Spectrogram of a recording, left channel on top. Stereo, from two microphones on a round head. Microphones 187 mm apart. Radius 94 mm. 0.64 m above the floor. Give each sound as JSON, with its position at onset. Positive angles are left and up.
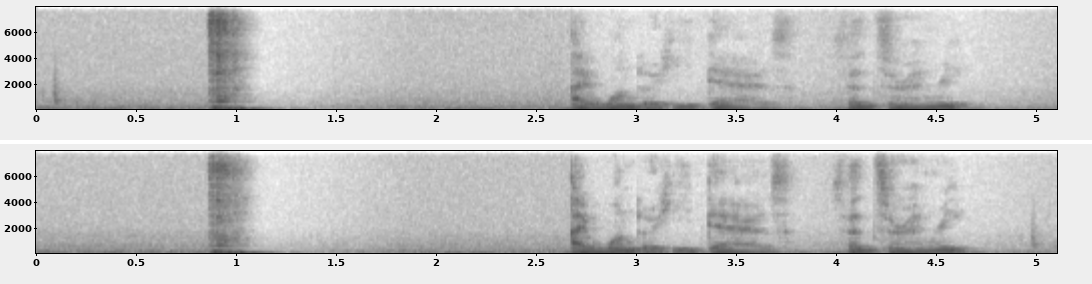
{"t": 0.9, "sound": "chopping", "side_deg": 20, "distance_m": 4.0}
{"t": 2.7, "sound": "a man speaking", "side_deg": -45, "distance_m": 2.0}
